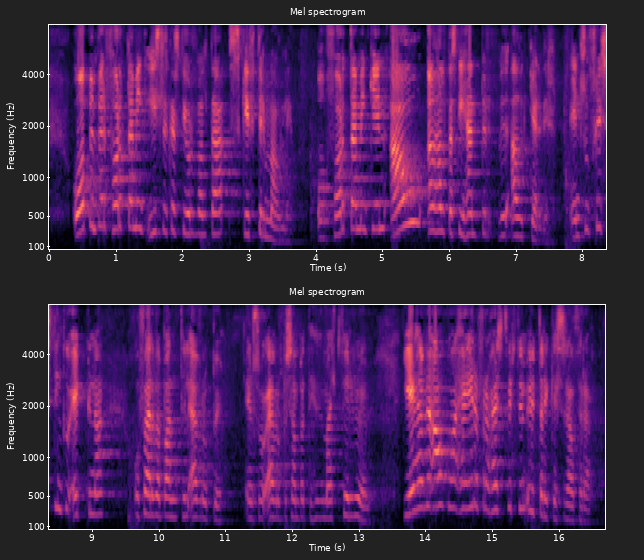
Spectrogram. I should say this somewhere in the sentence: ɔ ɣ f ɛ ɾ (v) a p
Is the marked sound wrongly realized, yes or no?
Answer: yes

